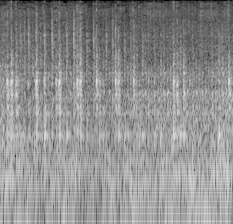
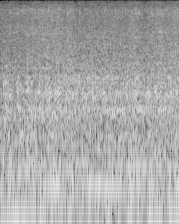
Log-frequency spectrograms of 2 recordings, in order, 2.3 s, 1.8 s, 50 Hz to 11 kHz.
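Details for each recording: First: Abandoned John Deere 6600 combine, cranking on ether: steady starter cranking with rapid ticking and a few weak puffs, never picks up. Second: Abandoned John Deere 6600 combine diesel first start after getting fuel to the injectors: catches and settles into a steady, even rumble with no knocks or misses; runs healthy.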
